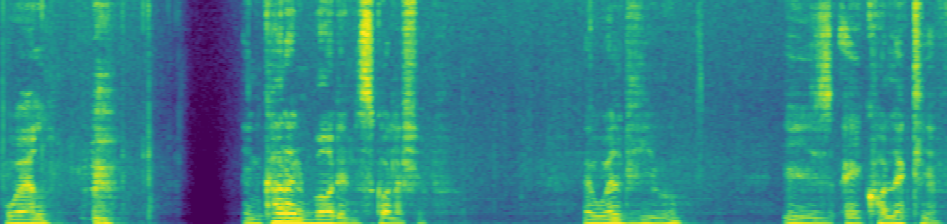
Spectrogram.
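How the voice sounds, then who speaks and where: A man's voice: on the low side, darkish tone, a little hiss or hum. A man from South Africa, an education consultant, explaining thoughtfully with hesitant restarts.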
